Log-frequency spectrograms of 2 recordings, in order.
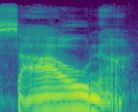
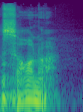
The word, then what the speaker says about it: sauna: Well, the Finnish, who invented the sauna, are famous for the sauna, they pronounce every letter. So it's S A U, S sauna, not sauna. Sauna. Sounds like you're sawing long, sauna.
